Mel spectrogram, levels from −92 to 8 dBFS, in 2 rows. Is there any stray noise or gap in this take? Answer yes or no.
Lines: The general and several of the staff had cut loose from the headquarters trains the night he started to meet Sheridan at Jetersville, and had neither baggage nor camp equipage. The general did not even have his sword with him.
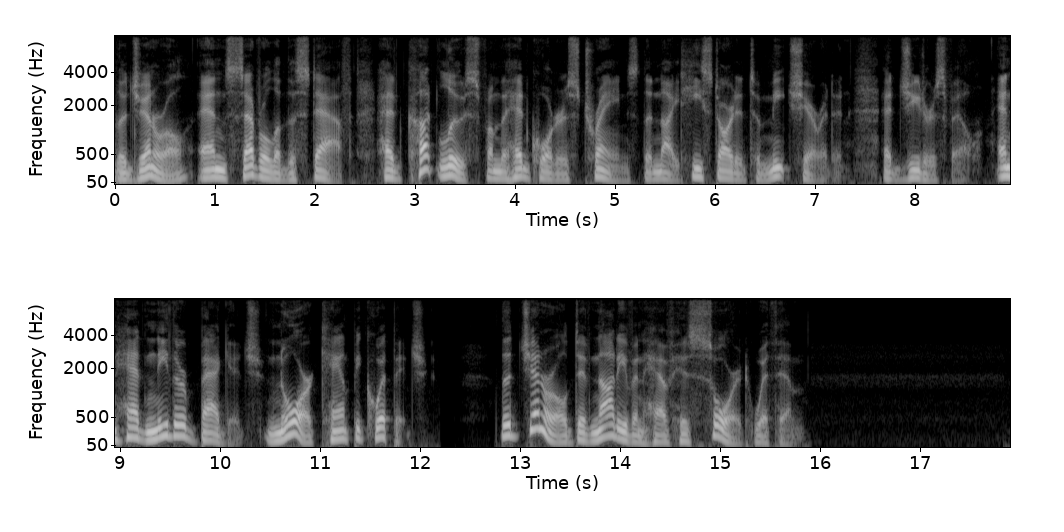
no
